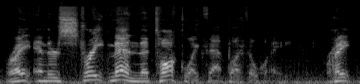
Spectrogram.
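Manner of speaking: ordinary talk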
